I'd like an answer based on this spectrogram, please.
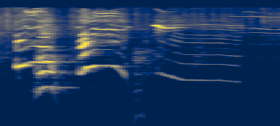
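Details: Poodles at a breeder's home near a seven-week-old litter, described as wanting to come into the play area: two sharp, high whining yelps, then a long, smooth whine that slides slowly downward and fades.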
